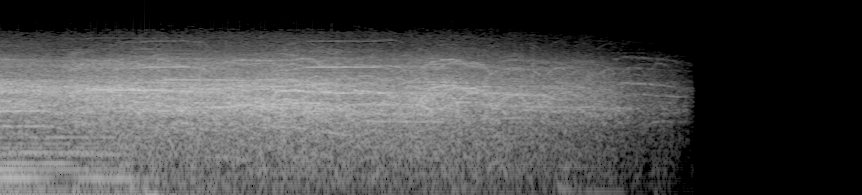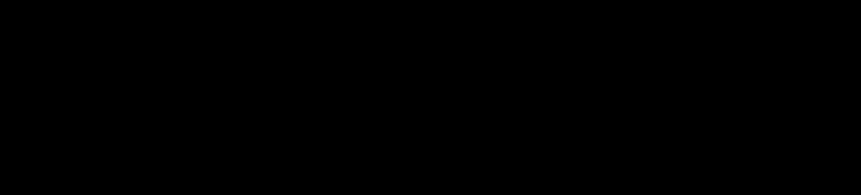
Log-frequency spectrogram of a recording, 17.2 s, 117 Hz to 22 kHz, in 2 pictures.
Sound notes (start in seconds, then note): 0.0 crowd cheering; 6.4 cheering fades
